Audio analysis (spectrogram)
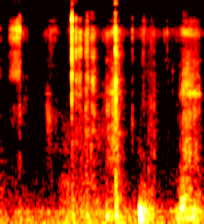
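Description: A few sharp snipping sounds from scissors cutting fabric close by, spaced irregularly with quiet gaps between cuts.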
